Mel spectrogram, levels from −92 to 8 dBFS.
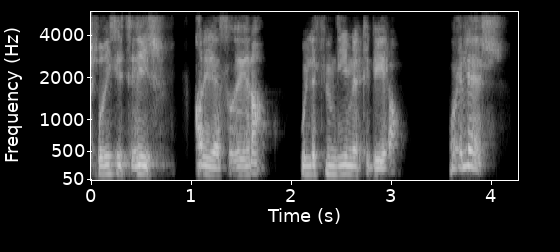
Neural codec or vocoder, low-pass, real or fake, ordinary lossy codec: codec, 32 kHz, 1.9 kbps, SNAC; 5.4 kHz; fake; none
